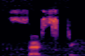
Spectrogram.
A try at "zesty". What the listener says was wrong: Z has the pronunciation of Z or Z. So it should be pronounced like that. There is no feature of J in there. So zesty, zoo, zoo.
